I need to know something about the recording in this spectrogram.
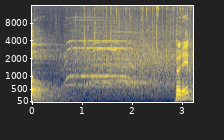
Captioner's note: audience cheering and applauding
